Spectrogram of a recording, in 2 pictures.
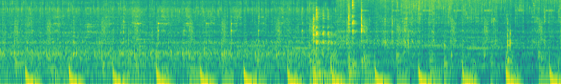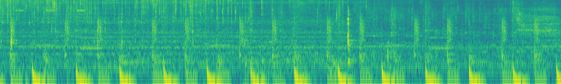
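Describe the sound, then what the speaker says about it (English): Spices and tomatoes frying in a pan for Punjabi chole, a steady sizzle with a regular rhythmic clicking running through it, close and continuous with no speech. "Now we're going to let the spices cook together for a couple of minutes."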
